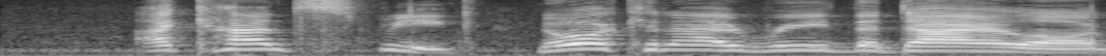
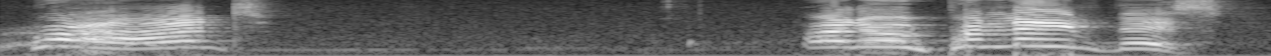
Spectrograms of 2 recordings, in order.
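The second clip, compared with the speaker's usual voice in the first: put-on higher, louder cranky old man; a shouting old advisor, indignant; ranting old Zora elder; 6 semitones higher, 5 dB louder than usual. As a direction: bluster like an outraged elder.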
